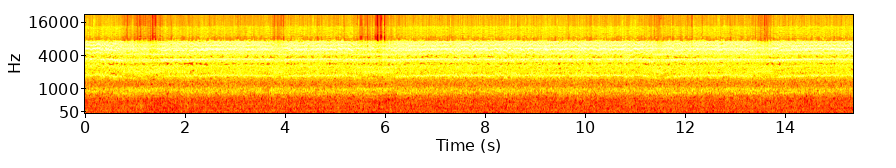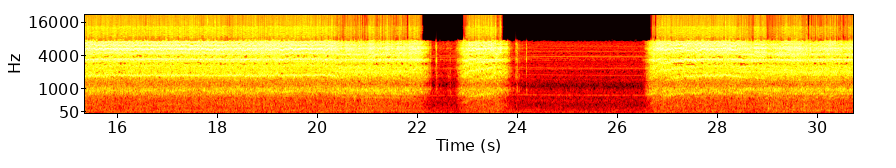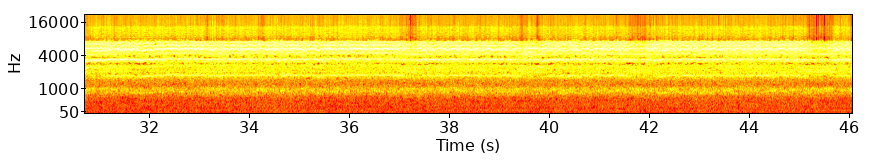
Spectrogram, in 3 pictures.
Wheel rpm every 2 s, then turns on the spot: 220, 230, 230, 230, 240, 230, 230, 230, 230, 230, 180, 70, 0, 130, 210, 210, 230, 230, 230, 230, 230, 230, 230.
none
